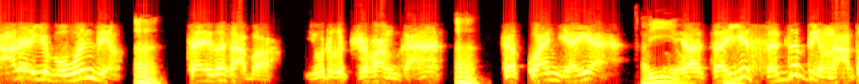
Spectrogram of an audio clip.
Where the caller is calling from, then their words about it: Henan, China; 我是河南的老朋友。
